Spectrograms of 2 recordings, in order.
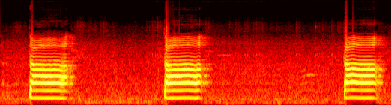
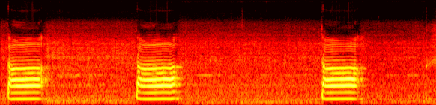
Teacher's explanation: ये दोनों दांतों के पिछले हिस्सा, जहाँ दांत की जड़ है वहाँ लगाना है ज़बान की नोक को।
